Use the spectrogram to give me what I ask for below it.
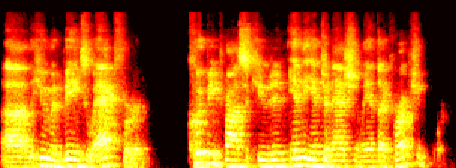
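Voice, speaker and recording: Measured man judge, distant and echoey. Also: mid-range voice. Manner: measured, self-correcting. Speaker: retired judge on the panel. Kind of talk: panel discussion answer. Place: law school lecture room. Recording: echoey room, far from the mic.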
